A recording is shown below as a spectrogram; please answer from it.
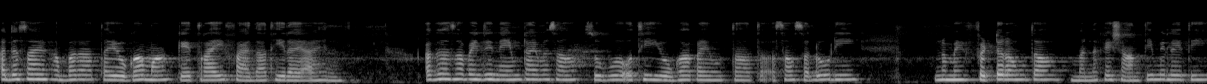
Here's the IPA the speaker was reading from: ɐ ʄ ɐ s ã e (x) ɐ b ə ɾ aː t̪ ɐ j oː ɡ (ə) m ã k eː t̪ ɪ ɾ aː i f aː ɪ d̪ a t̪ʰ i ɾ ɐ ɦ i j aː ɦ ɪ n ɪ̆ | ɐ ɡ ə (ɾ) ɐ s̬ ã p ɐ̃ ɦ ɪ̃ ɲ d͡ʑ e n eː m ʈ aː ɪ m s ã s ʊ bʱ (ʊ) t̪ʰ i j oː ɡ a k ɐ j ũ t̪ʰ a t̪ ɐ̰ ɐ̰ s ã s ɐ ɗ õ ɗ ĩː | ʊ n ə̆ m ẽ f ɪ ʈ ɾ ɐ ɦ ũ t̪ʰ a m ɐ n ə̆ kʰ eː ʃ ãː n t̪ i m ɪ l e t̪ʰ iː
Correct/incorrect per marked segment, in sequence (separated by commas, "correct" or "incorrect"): correct, incorrect, correct, correct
